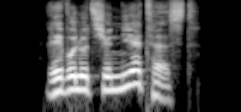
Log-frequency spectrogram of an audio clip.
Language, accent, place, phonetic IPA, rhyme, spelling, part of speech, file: German, Germany, Berlin, [ʁevolut͡si̯oˈniːɐ̯təst], -iːɐ̯təst, revolutioniertest, verb, De-revolutioniertest.ogg
- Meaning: inflection of revolutionieren: 1. second-person singular preterite 2. second-person singular subjunctive II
